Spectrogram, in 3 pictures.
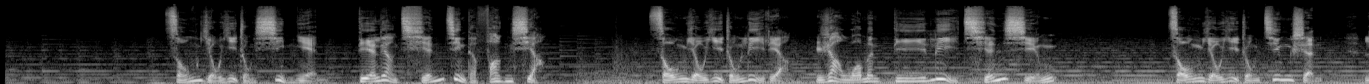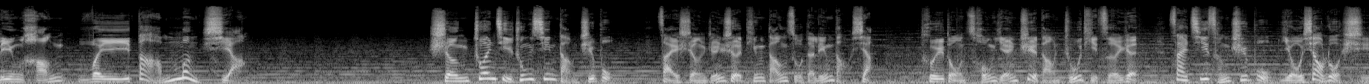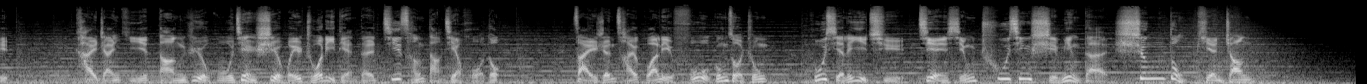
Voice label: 男 专题片 大气 党建片; 专技中心党建片

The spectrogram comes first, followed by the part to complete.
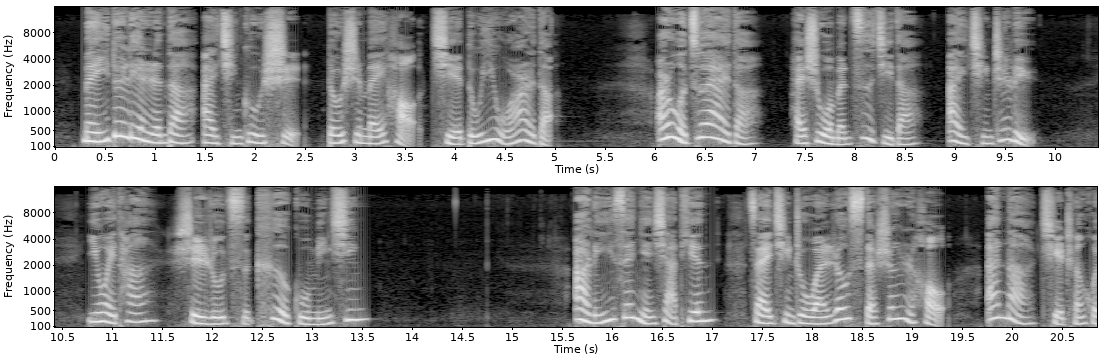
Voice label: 女 解说; 恋人的爱情故事

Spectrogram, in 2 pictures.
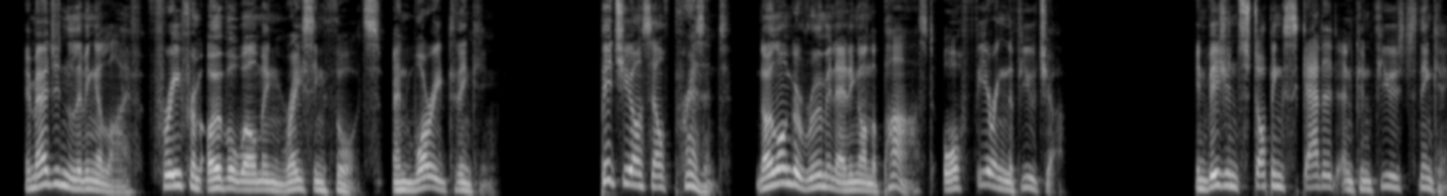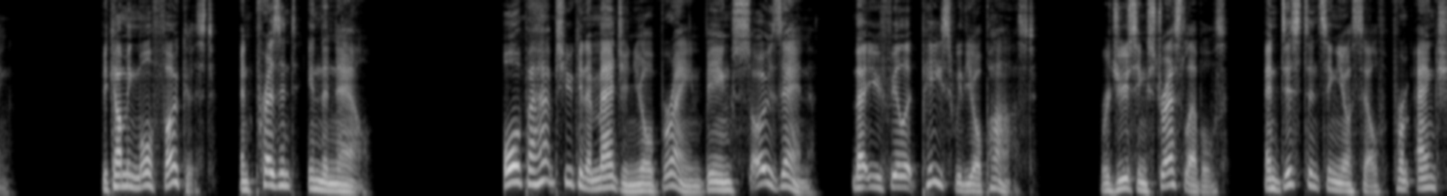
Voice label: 外籍英男 年轻磁性

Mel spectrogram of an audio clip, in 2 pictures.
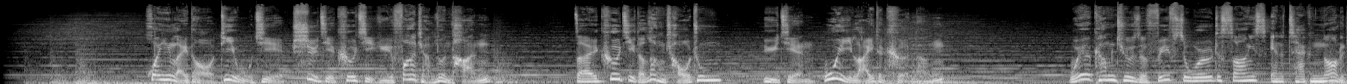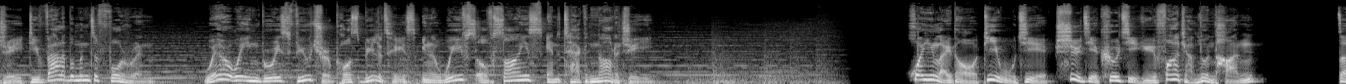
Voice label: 男 中英文双语主持

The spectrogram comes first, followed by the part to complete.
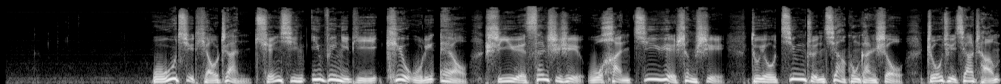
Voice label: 男 广告; 英菲尼迪

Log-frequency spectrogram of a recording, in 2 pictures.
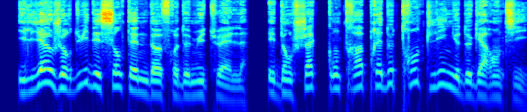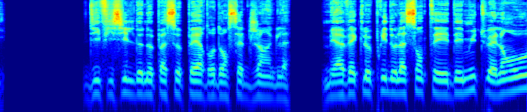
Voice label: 法语男 磁性

